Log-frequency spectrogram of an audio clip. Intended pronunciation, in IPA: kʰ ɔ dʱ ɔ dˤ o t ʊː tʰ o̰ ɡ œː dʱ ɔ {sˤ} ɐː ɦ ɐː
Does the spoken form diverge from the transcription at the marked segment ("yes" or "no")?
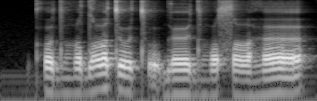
no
